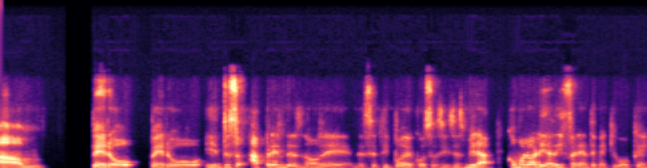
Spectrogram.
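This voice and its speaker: A woman with a Colombian accent talks at a moderate pace with fairly high pitch and ordinary pitch variation, on a very clean recording with a silent background. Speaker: design leader. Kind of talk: talk with audience Q&A. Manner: halting with many fillers and repetitions.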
